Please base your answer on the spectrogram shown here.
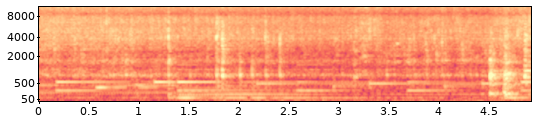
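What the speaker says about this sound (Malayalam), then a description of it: "ഇനി ഇതും ഈ ഉള്ളിയും നന്നായിട്ട് വറുത്തെടുക്കണം" Steady, loud sizzle of mustard seeds, dried red chilies, curry leaves, shallots and green chilies frying, with occasional stirring scrapes and clinks in a pan, continuous throughout with no talking.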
